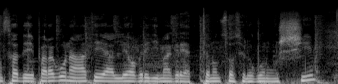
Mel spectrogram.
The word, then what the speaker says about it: Magritte: La pronuncia è Magritte, ne sono sicuro.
